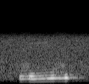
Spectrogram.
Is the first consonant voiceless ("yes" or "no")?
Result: no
